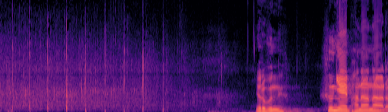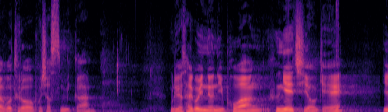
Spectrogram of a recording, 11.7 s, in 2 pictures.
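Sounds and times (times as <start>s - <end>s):
audience applause: 0.0s - 3.1s
speech: 3.8s - 7.5s, 8.4s - 11.6s.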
